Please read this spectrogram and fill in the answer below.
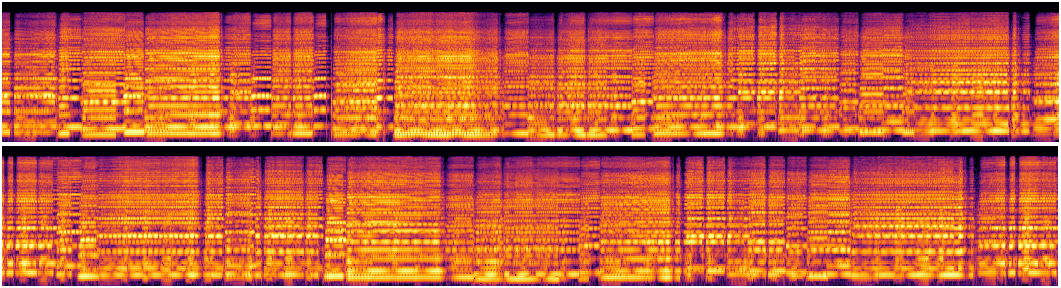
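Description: Vintage Italo-American piano accordion with LMM treble reeds being played: a tune with melody and chords in the treble over regular bass notes.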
